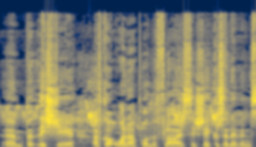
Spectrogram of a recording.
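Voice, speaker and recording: A sleepy English woman with a Lincolnshire accent livestreams from her garden in the morning, speaking a little fast in a lowish, croaky voice. She greets viewers and rambles casually with many ums, while her phone picks up background noise, loud birdsong and a light breeze.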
